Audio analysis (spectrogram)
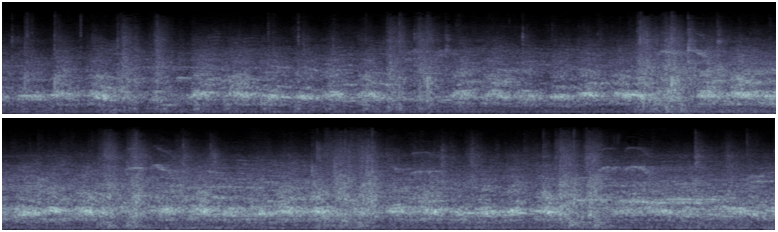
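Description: Rugby league grand final crowd of Picton Magpies and Roosters fans cheering and shouting continuously in an open ground, a loud sustained roar with bursts of yelling and a commentator's voice over it.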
